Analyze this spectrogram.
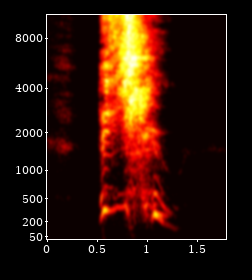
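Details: A short in-breath, then one loud, explosive sneeze that fades quickly, one of a repeated series of sneezes in a sneeze attack.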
